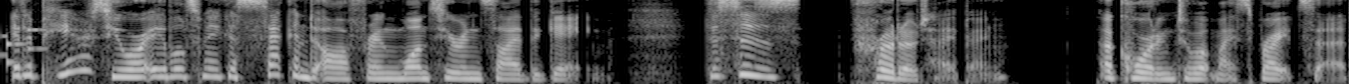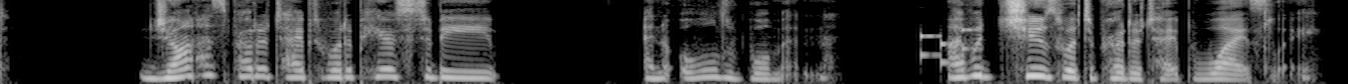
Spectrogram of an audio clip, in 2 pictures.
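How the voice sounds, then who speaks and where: Voicing an articulate, wry, composed teenage girl in an audio drama, a woman keeps her delivery formal, dry, and measured while music plays. Her natural voice is a little high and animated, with no echo.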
